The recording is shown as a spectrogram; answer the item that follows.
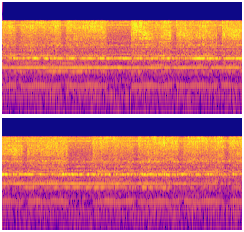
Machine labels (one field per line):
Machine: slide rail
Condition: abnormal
